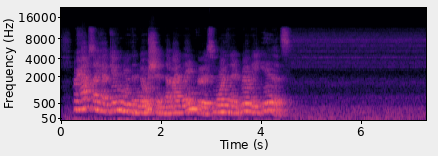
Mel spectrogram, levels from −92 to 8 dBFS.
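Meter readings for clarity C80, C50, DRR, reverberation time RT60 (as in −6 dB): 5.0 dB, 1.0 dB, −5.5 dB, 0.75 s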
